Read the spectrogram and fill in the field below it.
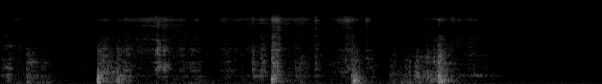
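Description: A wooden frame knocks and scrapes as it is handled.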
